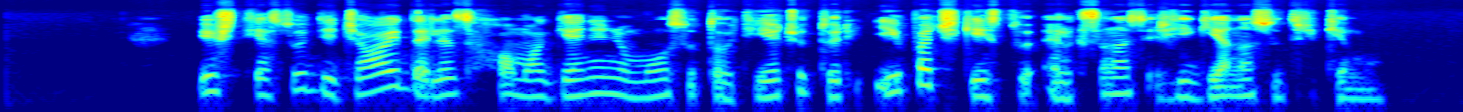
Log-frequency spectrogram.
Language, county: Lithuanian, Vilnius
